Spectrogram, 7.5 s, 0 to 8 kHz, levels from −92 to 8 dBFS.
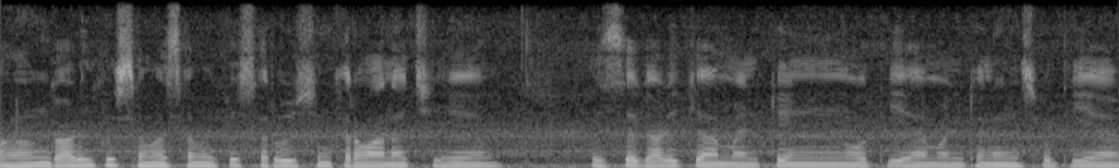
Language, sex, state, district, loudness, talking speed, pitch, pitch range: Hindi, male, Chhattisgarh, Bilaspur, -26 LUFS, 135 wpm, 130 Hz, 125-135 Hz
